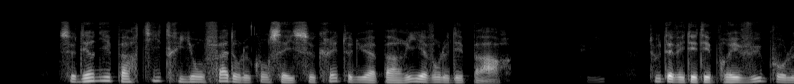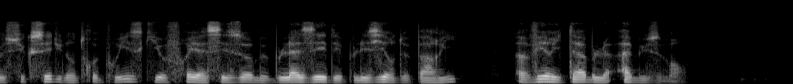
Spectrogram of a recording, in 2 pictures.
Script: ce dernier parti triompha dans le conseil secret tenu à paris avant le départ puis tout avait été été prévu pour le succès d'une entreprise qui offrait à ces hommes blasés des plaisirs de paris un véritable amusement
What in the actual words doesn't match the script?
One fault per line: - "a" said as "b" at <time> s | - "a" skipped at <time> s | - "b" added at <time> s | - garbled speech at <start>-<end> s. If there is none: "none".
- "été" skipped at 7.1 s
